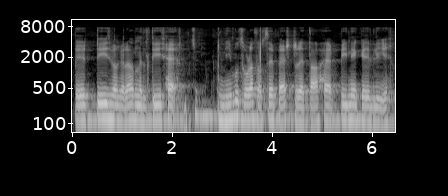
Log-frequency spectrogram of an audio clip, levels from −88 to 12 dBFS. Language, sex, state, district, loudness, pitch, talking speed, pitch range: Hindi, male, Rajasthan, Jaipur, -18 LUFS, 115 Hz, 120 wpm, 110-120 Hz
